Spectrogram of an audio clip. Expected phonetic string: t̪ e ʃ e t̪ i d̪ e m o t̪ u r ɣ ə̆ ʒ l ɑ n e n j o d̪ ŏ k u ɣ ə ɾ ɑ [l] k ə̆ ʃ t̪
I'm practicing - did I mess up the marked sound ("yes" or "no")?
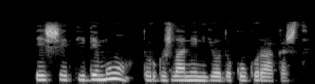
yes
